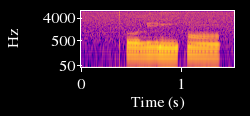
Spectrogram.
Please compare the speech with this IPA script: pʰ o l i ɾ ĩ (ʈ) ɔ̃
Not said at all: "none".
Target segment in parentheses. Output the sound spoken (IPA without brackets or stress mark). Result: k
